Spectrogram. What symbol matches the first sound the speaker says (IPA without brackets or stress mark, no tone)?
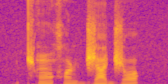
cʰ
